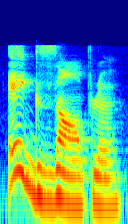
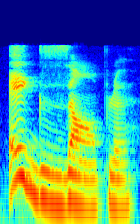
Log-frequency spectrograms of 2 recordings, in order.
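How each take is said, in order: The two takes are said the same way.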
